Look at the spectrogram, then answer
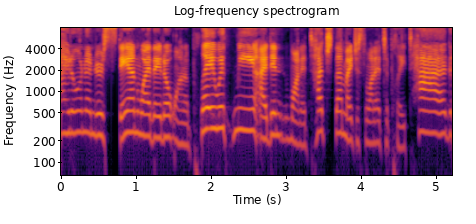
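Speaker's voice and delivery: put-on crying, bawling little boy's voice. Retelling a child's words after other kids refused to play: imitating a child bawling. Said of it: "he starts bawling".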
